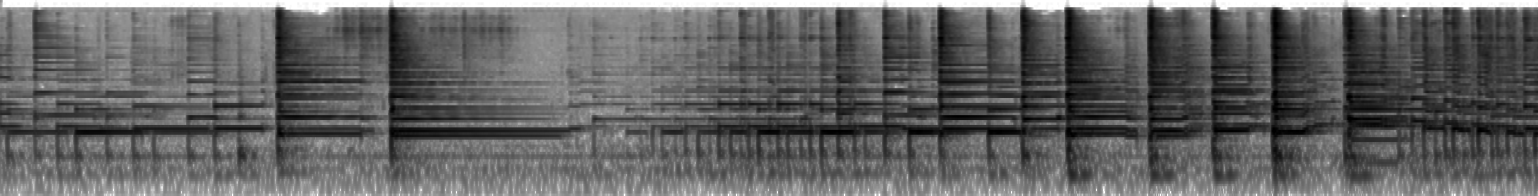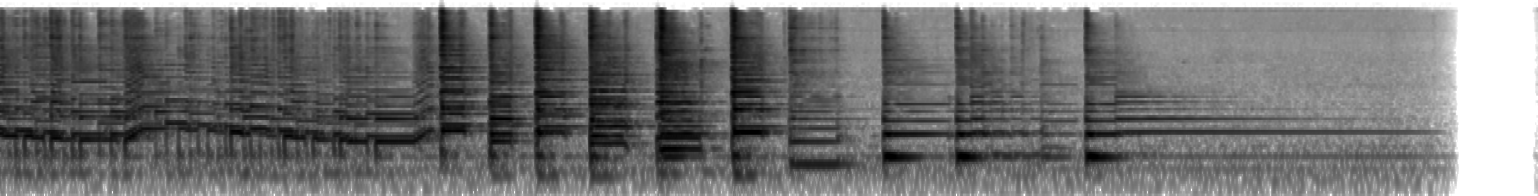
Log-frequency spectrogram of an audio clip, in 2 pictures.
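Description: Solo acoustic guitar playing a contemporary piece in plucked notes and chords, with a descending run in the middle. Near the end a last note is left to ring and fade away.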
